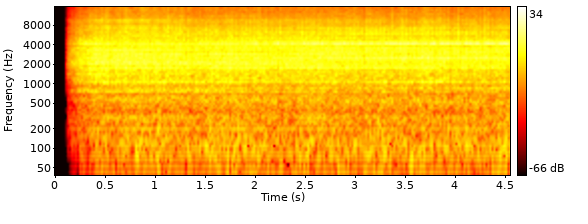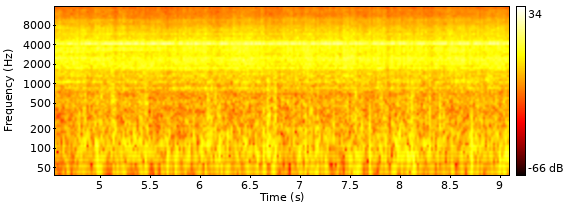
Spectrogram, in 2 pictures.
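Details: 2006 Ford Expedition 5.4L V8 idling: a harsh, gritty whir with a thin high whine over it. The idler pulley bearing had been noisy for a while and suddenly turned awful on the drive home, so the idler is failing.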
